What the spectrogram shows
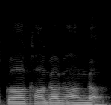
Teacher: पहला तीसरा और पांचवा नंबर का जो वर्ण होता है वो अल्पप्राण माना जाता है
